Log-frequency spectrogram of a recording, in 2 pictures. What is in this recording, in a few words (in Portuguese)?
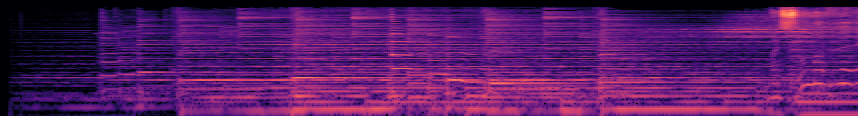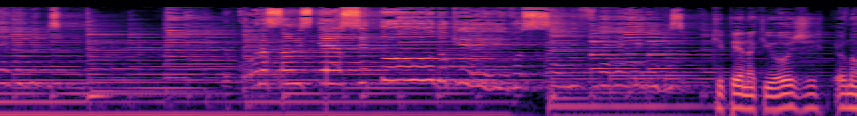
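Namorados Com Reconciliação, male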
